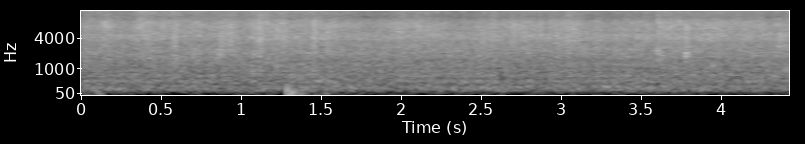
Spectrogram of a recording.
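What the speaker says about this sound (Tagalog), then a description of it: "Malakas na yung ulan ah." Rain pours down in a steady, dense hiss, even and continuous, with no voices.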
